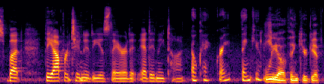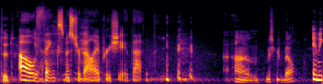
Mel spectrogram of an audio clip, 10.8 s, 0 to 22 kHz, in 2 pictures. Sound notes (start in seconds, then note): 8.0 laughs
